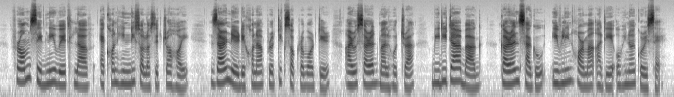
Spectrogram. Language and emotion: Assamese, neutral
